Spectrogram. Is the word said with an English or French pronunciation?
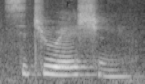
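English. The word is said with an English pronunciation. "All English words that end with D I O N"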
